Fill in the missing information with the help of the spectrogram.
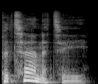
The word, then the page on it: paternity: British English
